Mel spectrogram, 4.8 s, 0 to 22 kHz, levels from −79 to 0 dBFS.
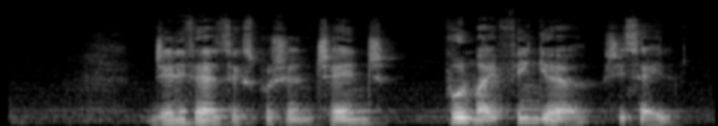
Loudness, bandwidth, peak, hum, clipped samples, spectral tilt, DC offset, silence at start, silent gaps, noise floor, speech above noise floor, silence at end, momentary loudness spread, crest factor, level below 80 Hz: -26 LUFS; 13.5 kHz; -6 dBFS; none; under 0.1%; -4.5 dB/octave; under 0.1%; 1 s; none; -56 dBFS; 30 dB; 0.25 s; 10 LU; 22 dB; -66 dBFS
